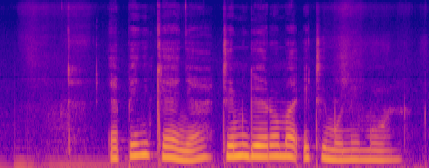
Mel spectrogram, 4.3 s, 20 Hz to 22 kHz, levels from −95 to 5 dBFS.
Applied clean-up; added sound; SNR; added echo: none; none; none; none.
